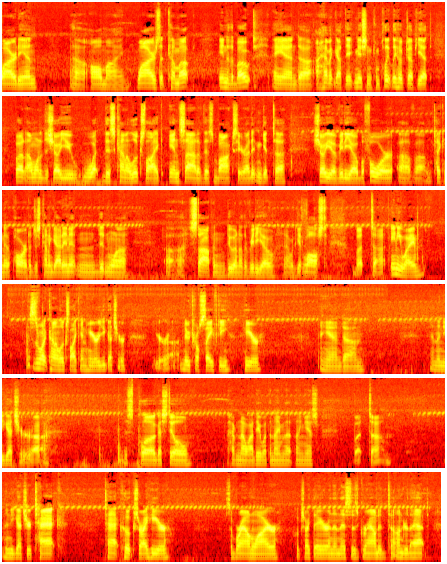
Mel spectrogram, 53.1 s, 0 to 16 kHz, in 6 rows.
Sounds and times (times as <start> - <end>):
Speech: 0.0 - 0.7, 1.4 - 3.8, 4.4 - 20.3, 21.0 - 26.2, 27.0 - 31.8, 32.9 - 33.9, 35.2 - 36.5, 37.8 - 39.3, 40.0 - 41.8, 42.5 - 43.3, 44.3 - 45.6, 46.4 - 47.7, 48.8 - 52.8.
